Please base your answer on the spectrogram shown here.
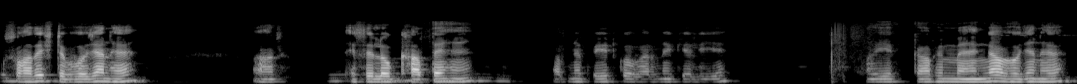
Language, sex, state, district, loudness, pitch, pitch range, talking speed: Hindi, male, Jharkhand, Jamtara, -21 LUFS, 130 Hz, 125-145 Hz, 155 wpm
